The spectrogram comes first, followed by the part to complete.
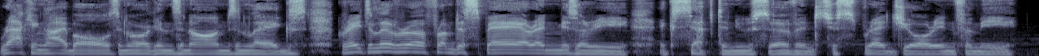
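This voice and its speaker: Speaking at a fairly slow pace, a man talks in a fairly low pitch. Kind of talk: rhyming verse. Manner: sinister, oily.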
